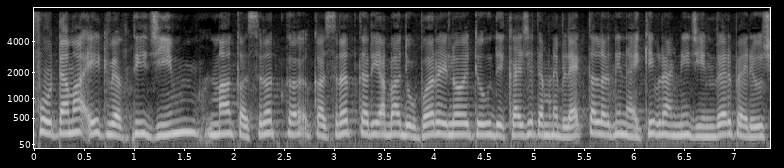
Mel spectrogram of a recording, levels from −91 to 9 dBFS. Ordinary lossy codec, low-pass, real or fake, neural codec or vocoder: none; 7.2 kHz; fake; codec, 16 kHz, 2 kbps, FunCodec, trained on LibriTTS, 25 frames a second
